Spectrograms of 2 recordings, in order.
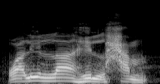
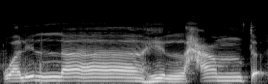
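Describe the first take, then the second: First: The final d is left out. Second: The final d is clearly pronounced. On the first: The speaker calls it wrong. "Tidak ada dalnya" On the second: The speaker calls it right. "ada d-nya itu"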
